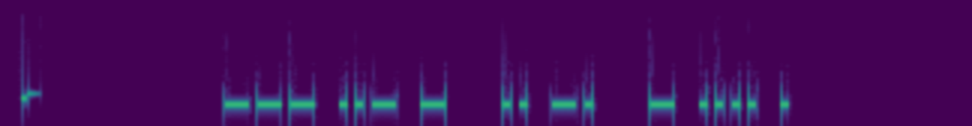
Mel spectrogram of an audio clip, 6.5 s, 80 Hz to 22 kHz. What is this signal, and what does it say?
Morse code, heard as a keyed tone, about 22 wpm, 700 Hz. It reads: OUT IN THE
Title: Sets of 3 Words 22wpm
